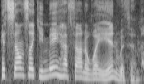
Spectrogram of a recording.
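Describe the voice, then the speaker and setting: An actor, a man, playing a polite, diplomatic video game character explaining things in a measured, tactful way. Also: sits high, very animated, a bit bright, faint music behind. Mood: calm, tactful.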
